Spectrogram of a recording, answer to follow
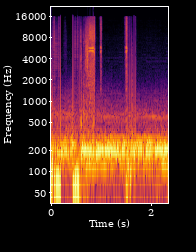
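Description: A loud, steady electrical buzz with short crackles and bursts of static scattered through it: a digital glitch sound effect.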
